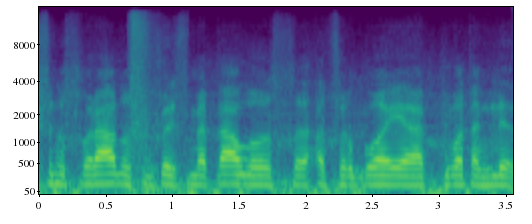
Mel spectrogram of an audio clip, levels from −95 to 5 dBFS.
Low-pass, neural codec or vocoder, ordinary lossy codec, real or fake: 14.4 kHz; autoencoder, 48 kHz, 32 numbers a frame, DAC-VAE, trained on Japanese speech; AAC, 64 kbps; fake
